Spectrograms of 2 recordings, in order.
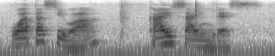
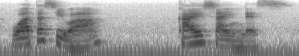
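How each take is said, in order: No difference in how they are said.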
